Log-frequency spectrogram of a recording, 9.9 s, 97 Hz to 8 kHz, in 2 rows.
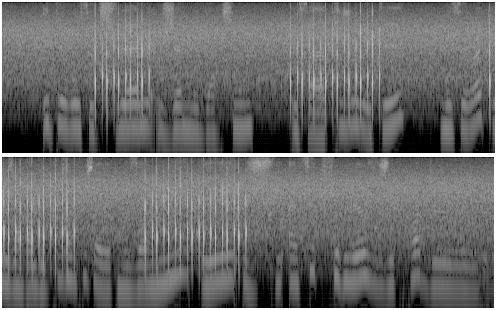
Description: Pulse dialling, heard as clicks on a phone line, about 8 pulses a second, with phone line noise and speech in French. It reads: 5 8 7 9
